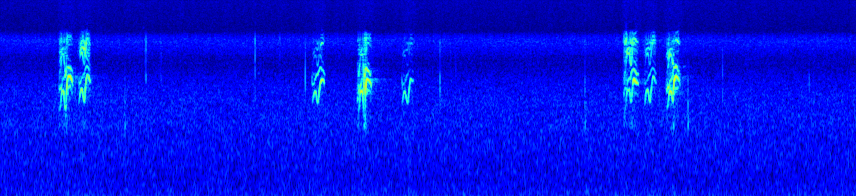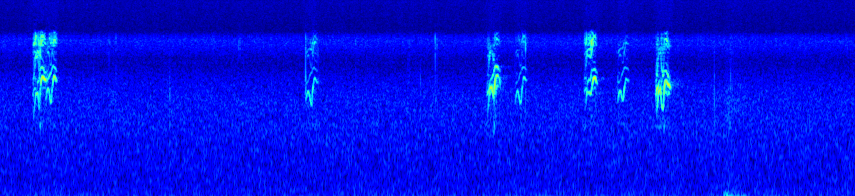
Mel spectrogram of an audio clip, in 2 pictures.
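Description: Eurasian tree sparrows giving short, high chirps, faint, often two or three in quick succession, with a cluster every second or two.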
